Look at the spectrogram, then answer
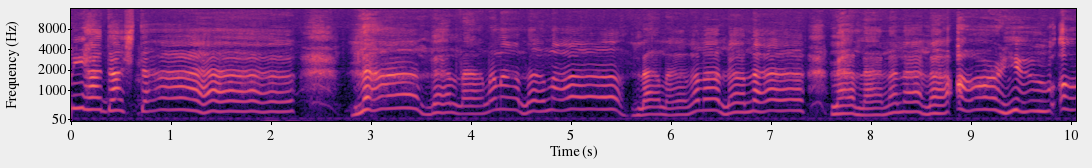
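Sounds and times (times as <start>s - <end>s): woman singing into a microphone: 0.0s - 10.0s.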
